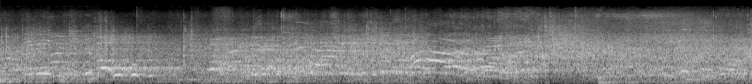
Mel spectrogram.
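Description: Ice skates scrape and glide across the ice.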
